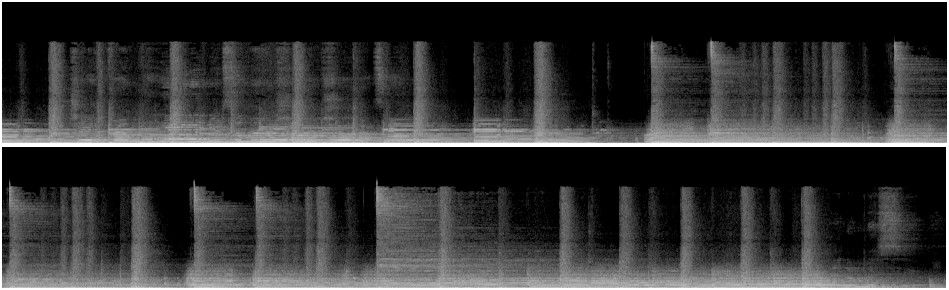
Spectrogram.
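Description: Live rock band playing an instrumental passage on two electric guitars, drum kit and keyboard. About six seconds in the band briefly drops out, then comes back in hard with the full band. Near the end it falls away to a quieter part.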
